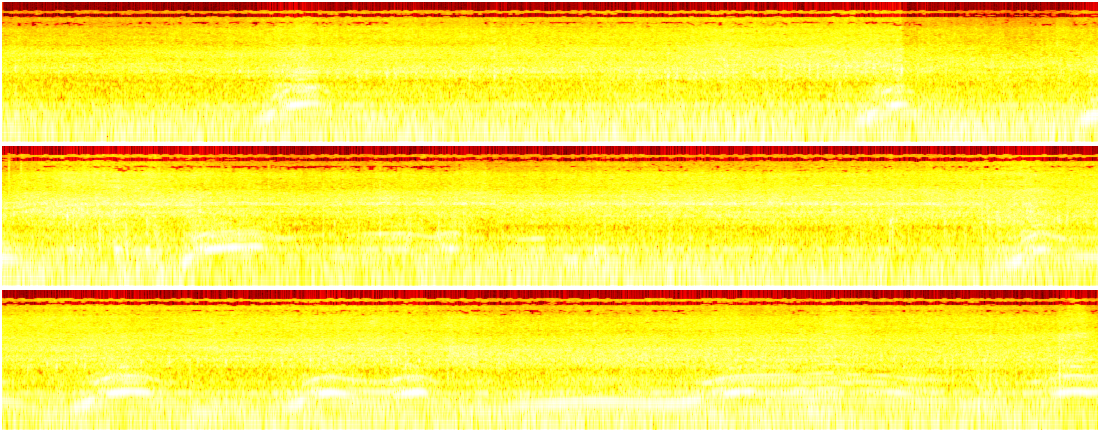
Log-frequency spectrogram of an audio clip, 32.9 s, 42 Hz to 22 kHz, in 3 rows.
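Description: Chevrolet Camaro SS's LT1 V8, fitted with headers and an intake, accelerating hard through the gears, heard from inside the cabin. Its note rises again and again, each sweep cut off by a shift.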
